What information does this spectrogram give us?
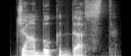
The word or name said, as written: चाबुकदस्त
